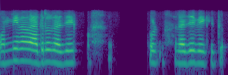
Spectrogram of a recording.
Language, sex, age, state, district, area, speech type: Kannada, female, 18-30, Karnataka, Chamarajanagar, rural, conversation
